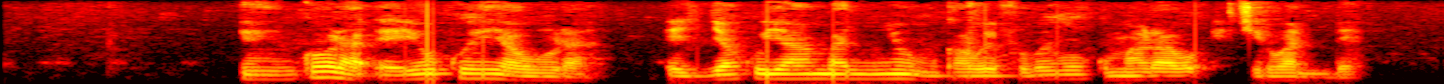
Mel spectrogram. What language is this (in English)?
Ganda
